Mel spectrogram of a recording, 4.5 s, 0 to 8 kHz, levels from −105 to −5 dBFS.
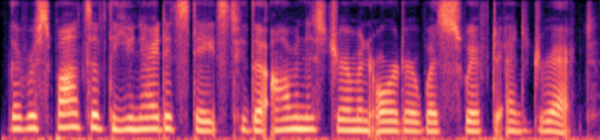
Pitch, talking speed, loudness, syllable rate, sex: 225 Hz, 200 wpm, -18 LUFS, 5.8 syllables/s, female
